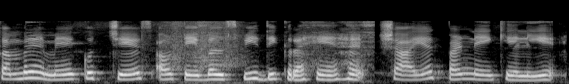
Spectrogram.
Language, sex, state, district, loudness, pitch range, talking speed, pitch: Hindi, female, Karnataka, Bangalore, -14 LUFS, 220-260 Hz, 145 wpm, 235 Hz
